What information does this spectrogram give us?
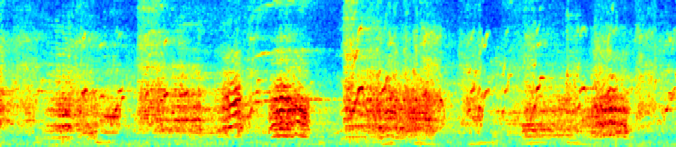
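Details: Harsh, grating squawks from scarlet macaws in Peru, repeated in rough bursts roughly every second, with faint lower arching whistles underneath and a constant outdoor hiss.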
